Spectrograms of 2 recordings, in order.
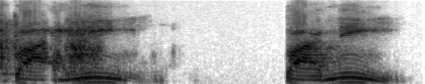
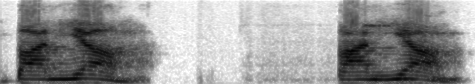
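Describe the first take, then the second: First: Banim said bah-NEEM; plural pronunciation. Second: Banyam said bahn-YAHM; vowelless-style pronunciation. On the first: Teacher showing the plural, Banim as bah-NEEM. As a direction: stretch the long EE in "Banim". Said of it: "How you say that in the plural form". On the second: Teacher showing how other brothers say it, Banyam as bahn-YAHM. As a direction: end "Banyam" on an open YAHM. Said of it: "You hear brothers that don't use vowels". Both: Shown as a demonstration.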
